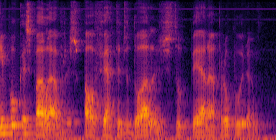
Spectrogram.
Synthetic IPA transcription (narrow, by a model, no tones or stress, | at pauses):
ẽj̃powkɐspalavɾɐ̰sɐofɛɾt̪ɐd͡ʒɪd̪ɔlɐɾɪssupɛɾɐɐpɾokṵɾɐ̰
